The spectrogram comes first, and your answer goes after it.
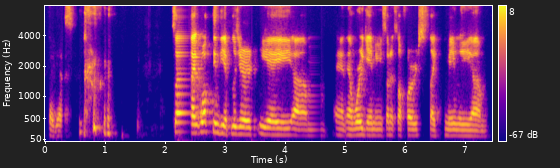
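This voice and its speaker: A man who speaks English as a second language, introducing himself at a remote panel, halting and full of fillers and restarts. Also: fairly high pitch. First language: Korean. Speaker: game company executive.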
